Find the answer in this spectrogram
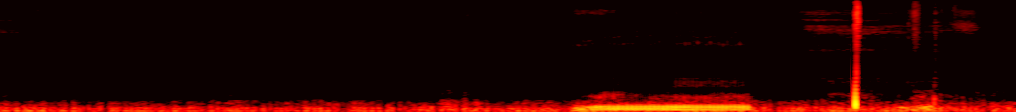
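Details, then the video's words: Golden Retriever mother named Blondie snoring: one low rumbling breath of about a second and a half, with quiet breathing before it and a brief click near the end. "Мамочка Блонди Храпуша"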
